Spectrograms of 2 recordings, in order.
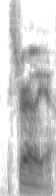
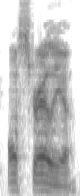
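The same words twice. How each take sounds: First: The word is run together and clipped short. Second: Every syllable of the word is said fully. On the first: The speaker calls it right. "We go Australia. Just just run straight off" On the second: The speaker calls it wrong. "We don't go Australia"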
